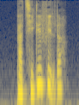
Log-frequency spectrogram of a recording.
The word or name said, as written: partikelfilter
